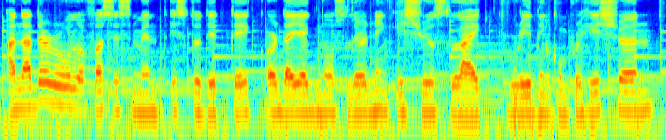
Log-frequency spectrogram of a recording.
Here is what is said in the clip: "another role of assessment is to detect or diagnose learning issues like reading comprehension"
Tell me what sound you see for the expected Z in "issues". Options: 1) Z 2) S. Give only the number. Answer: 2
